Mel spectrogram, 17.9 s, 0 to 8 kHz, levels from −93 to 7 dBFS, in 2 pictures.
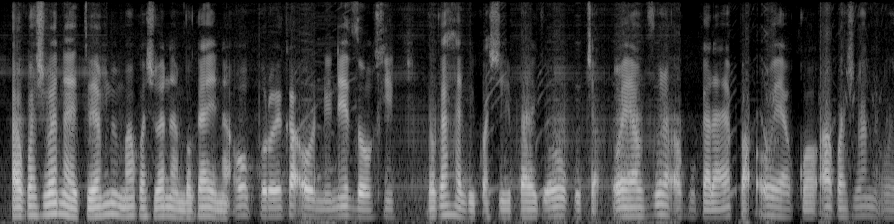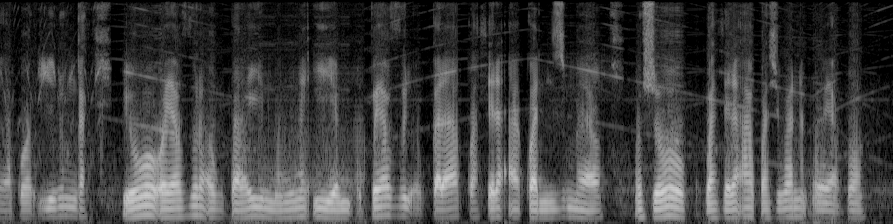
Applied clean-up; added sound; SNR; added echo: neural separator model SepFormer DNS4.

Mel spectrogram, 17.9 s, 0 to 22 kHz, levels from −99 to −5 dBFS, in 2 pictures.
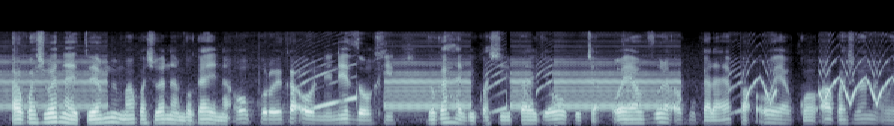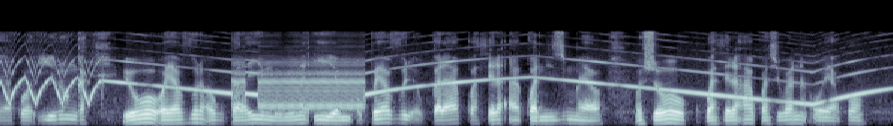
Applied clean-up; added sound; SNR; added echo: none; Motor vehicle (road) / Siren; 5 dB; none.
